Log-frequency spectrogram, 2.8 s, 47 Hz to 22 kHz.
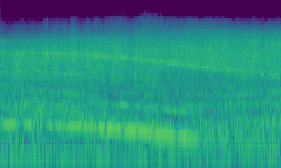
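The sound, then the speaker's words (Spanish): Jet aircraft roar low over a beach, a loud continuous rushing noise with an engine whine that falls steadily in pitch as they pass. “Los jets están a punto de llegar. Tienen 30 segundos para bombardear la estación. Retire a sus hombres y bajen las cabezas. Será una fiesta de campeonato. Los reactores sobrevuelan la playa.”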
